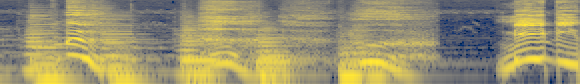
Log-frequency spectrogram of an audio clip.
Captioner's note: panting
